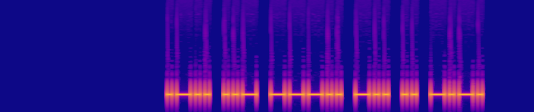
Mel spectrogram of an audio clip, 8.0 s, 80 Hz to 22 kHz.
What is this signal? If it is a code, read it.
Morse code, heard as a keyed tone, about 17 wpm, 700 Hz. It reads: LU8DIC
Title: DXCC-100 Call Signs - 6 Characters - Repeated 2x - 17wpm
